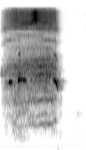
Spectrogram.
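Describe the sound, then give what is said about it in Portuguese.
A referee's whistle sounds one sustained, breathy blast lasting just over a second, with a shrill high tone riding on airy hiss, then cuts off into silence. No one speaks. “O juiz apitou.”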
